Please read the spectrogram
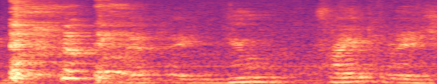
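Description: A person coughing twice in quick succession, the first cough the loudest, with soft speech around the coughs.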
